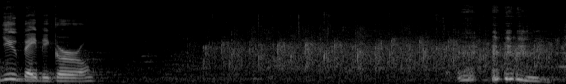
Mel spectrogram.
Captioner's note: audience applauding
